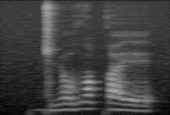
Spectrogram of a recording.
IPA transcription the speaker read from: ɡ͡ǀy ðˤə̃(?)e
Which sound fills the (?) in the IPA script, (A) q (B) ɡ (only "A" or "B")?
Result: A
